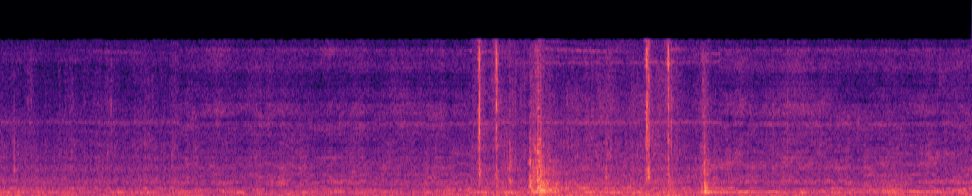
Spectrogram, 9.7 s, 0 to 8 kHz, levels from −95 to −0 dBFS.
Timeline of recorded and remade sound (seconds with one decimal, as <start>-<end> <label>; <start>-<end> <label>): 0.0-1.8 recorded; 1.8-4.7 remade; 4.7-7.2 recorded; 7.2-9.7 remade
